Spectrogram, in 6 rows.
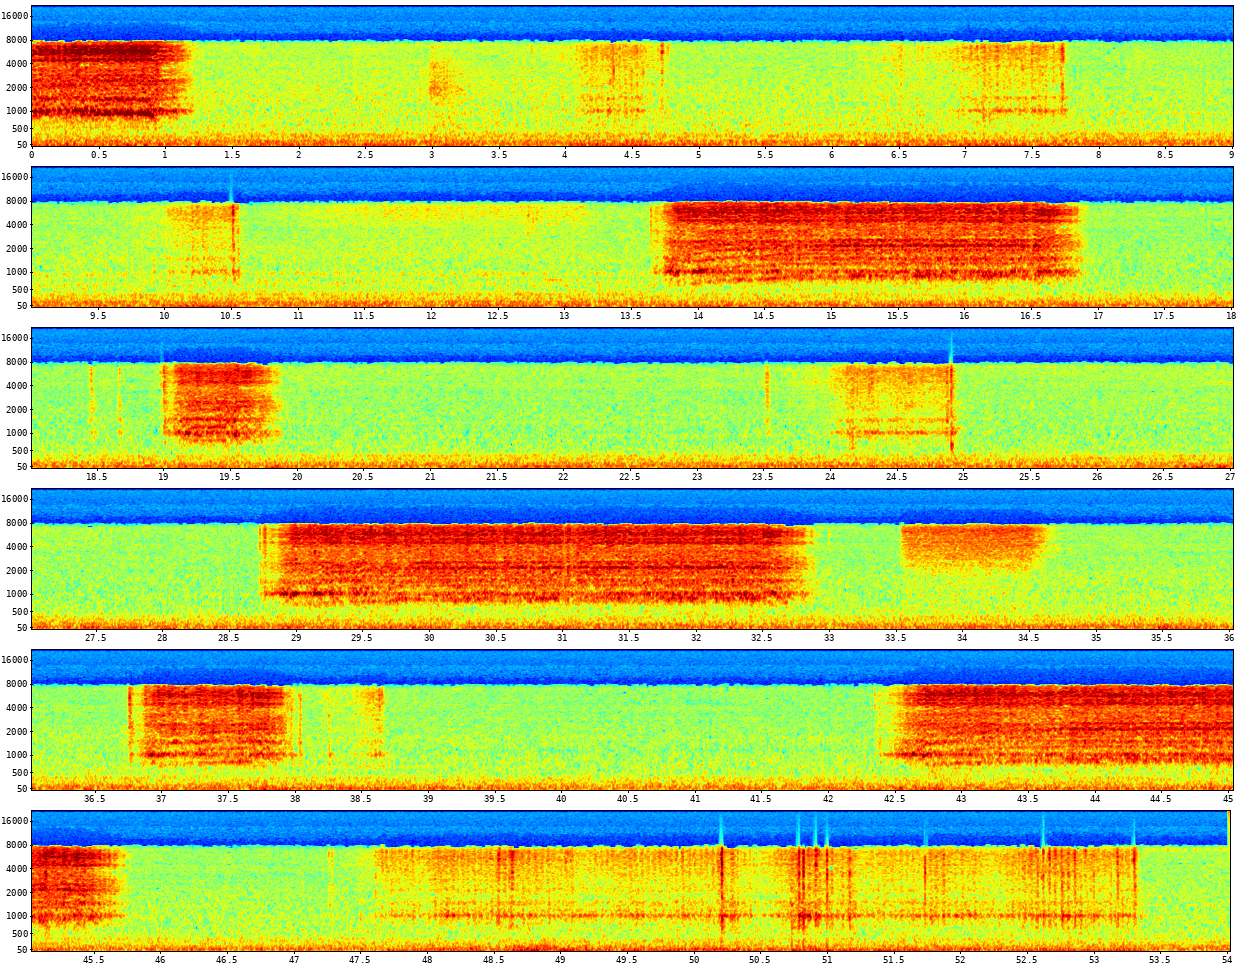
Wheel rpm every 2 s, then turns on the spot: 0, 0, 0, 0, 10, 0, 60, 90, 10, 10, 0, 10, 0, 10, 100, 90, 0, 10, 40, 0, 10, 100, 30, 10, 20, 20, 10.
22-24 36-38 46-54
